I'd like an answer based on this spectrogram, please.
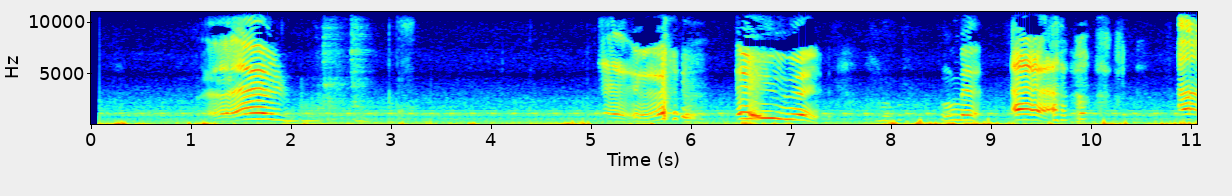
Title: Cute baby crying on seeing strangers face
